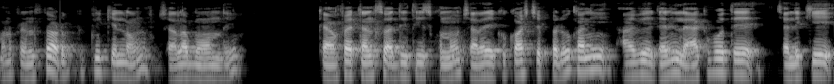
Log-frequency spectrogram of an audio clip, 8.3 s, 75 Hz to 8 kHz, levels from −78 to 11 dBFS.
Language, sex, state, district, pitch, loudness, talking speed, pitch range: Telugu, male, Andhra Pradesh, Visakhapatnam, 125 Hz, -18 LUFS, 150 wpm, 120-140 Hz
